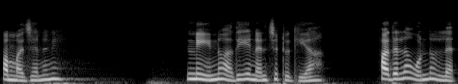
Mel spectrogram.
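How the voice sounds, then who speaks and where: A woman's voice: a little high, fairly quick, no room sound, muffled recording, lightly acted. An actress playing a worried, superstitious middle-aged mother who frets and insists. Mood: soothing, insistent. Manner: fretful, insistent. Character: worried superstitious mother fretting over omens. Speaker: mother in a TV serial. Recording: dramatic background music.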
